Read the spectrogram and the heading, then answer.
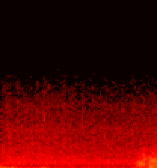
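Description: Steady, dense rain hisses across the whole clip while a low thunder rumble rolls underneath, swelling slightly near the end. No voices, just the continuous storm.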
